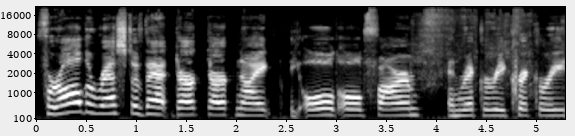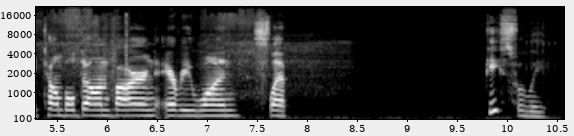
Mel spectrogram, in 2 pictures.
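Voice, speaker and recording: A woman reading a rhyming children's storybook aloud in a singsong, expressive, drawn-out way. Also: medium pitch. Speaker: storybook reader.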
